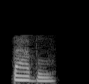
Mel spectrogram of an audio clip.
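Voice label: "babble", English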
